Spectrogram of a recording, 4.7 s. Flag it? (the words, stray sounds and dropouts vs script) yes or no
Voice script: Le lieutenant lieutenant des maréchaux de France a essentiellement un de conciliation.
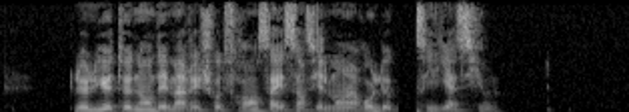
yes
